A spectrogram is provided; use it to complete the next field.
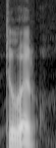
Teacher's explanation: உவ அப்படிங்கறது உல ஆரம்பிச்சு அல முடியுது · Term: கலப்பு உயிரோசை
